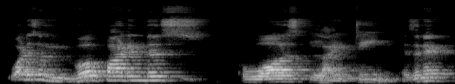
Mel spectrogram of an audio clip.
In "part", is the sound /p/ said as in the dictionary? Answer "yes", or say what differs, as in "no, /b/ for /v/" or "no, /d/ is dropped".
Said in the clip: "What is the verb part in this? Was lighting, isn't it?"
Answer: yes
